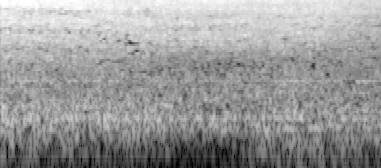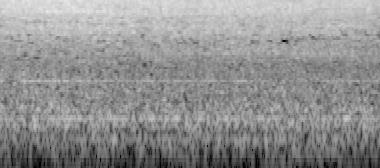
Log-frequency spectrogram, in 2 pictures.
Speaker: something is bleeding and it's audible you can hear the hissing don't know what it is but it's out of it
